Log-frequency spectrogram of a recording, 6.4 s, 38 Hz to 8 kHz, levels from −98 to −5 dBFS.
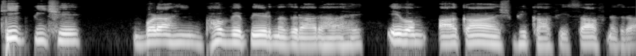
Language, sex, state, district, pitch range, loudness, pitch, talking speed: Hindi, male, Bihar, Muzaffarpur, 120-150 Hz, -17 LUFS, 135 Hz, 170 wpm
